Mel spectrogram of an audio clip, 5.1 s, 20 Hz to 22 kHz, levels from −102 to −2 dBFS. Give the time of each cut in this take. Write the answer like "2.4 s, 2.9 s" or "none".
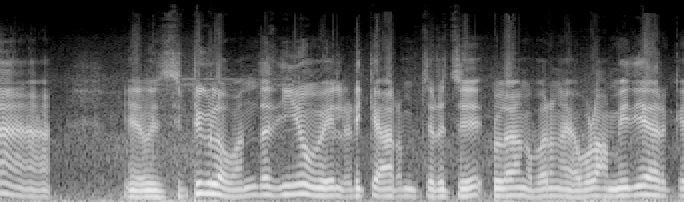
3.7 s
